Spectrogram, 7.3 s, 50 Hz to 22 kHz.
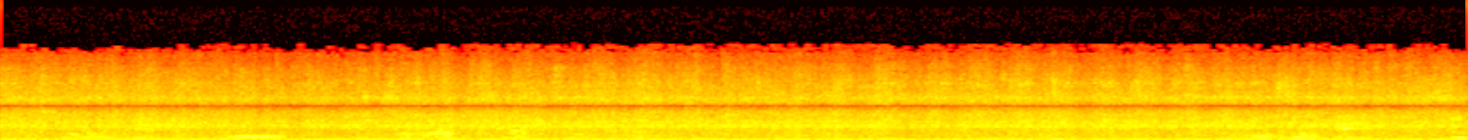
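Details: New V8 with a Lunati 60140 solid cam, warm, after valve lash was adjusted hot from about .010 to the cam card's .014 intake/exhaust: steady, deep idle rumble with no obvious ticking or clatter. Normal idle.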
